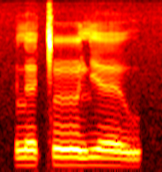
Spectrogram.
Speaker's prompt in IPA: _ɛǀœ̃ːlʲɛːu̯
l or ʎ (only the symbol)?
l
